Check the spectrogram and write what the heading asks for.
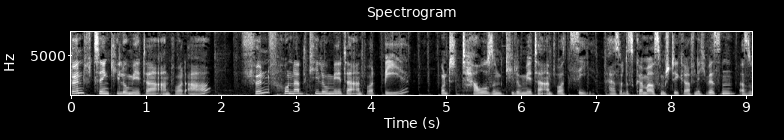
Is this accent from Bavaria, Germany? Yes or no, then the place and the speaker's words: yes; Bavaria, Germany; ich komme aus Bayern.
